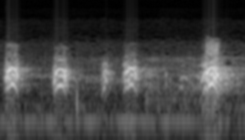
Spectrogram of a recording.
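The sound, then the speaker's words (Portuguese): A dog barks angrily in a rapid series of about five loud, harsh barks, with a low steady hum running underneath. “O cachorro, cada vez mais furioso, já mordera a montaria e agora tentava alcançar as botas do dono.”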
